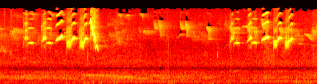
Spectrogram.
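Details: Double-collared seedeater, a free-flying bird challenging a caged rival in Brazil: two loud bursts of high, sharp, downslurred whistles in quick series, separated by a quiet pause of about two and a half seconds.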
